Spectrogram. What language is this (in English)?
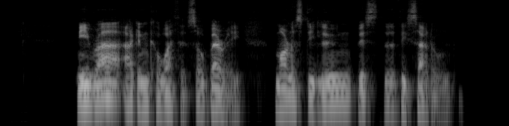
Cornish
